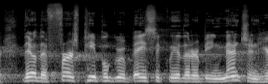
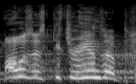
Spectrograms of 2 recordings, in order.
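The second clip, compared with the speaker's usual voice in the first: much higher, urgent call; urgent helpers; 10 semitones higher than usual. Retold or imitated. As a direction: shout up at him to raise his arms. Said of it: "they go".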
